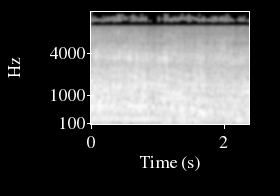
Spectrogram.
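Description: Engines of several large radio-controlled model warbird fighters flying overhead together in a steady, overlapping drone.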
